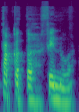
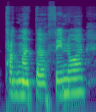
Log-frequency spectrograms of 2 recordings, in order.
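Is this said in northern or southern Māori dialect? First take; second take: southern; northern. First: It is said with the southern k sound. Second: It is said with the northern ng sound.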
